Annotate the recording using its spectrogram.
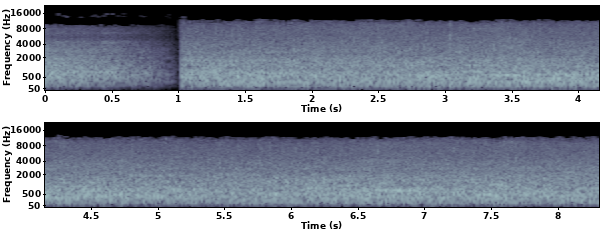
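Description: Water splashes softly as figures move through a pool.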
